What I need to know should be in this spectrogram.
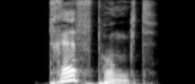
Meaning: meeting place
- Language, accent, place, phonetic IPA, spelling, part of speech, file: German, Germany, Berlin, [ˈtʁɛfˌpʊŋkt], Treffpunkt, noun, De-Treffpunkt.ogg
